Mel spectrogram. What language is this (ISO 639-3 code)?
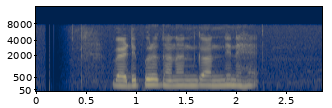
sin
